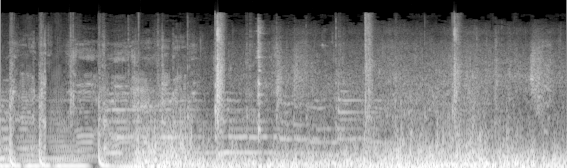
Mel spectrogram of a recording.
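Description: Background music with a steady beat, and from about a second in the loud rumble of a boat running at speed with wind noise mixed under it.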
